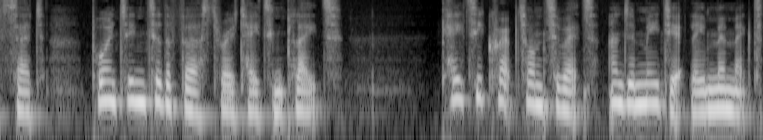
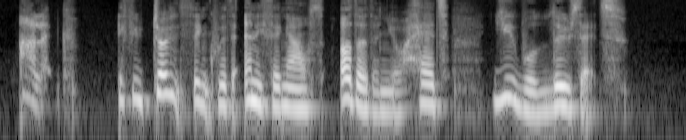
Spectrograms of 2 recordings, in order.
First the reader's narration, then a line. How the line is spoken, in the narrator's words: Wraith crossly replied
